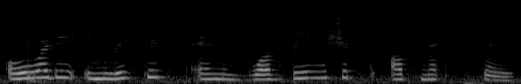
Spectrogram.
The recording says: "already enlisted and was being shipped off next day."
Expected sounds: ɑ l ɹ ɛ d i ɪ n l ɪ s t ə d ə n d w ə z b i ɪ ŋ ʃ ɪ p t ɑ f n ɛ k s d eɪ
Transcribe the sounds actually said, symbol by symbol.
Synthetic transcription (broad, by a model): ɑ l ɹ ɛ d i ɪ n l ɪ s t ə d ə n w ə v b i ɪ ŋ ʃ ɪ p t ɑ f n ɛ k s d eɪ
